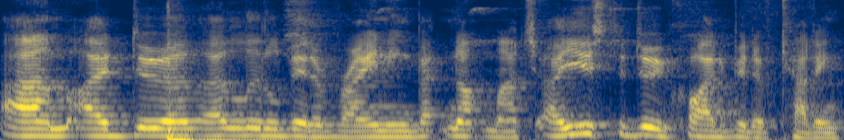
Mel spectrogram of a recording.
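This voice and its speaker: A man with a fairly high pitch speaks in an Australian accent. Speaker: equine soft tissue therapist, podcast host. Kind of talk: podcast Q&A with live viewers. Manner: fast; many fillers, casual.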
